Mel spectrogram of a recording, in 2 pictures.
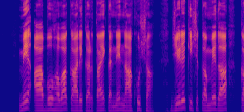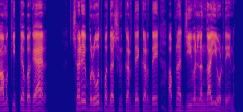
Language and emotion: Dogri, angry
